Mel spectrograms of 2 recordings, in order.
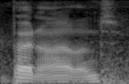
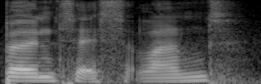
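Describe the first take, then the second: First: It is split as Burnt plus Island. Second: It is split as Burntis plus land. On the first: The speaker calls it right. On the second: The speaker calls it wrong.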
